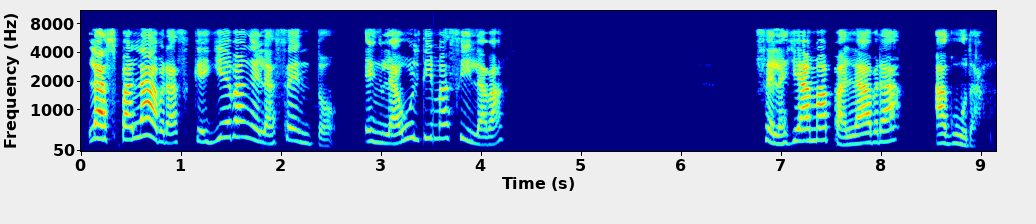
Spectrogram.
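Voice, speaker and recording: Slow, bright-voiced woman teacher. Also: sits high, no echo. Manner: slow, deliberate, stresses key words. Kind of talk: recorded grammar lesson. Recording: dull lo-fi sound, dry.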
